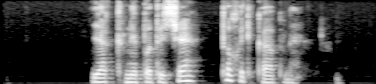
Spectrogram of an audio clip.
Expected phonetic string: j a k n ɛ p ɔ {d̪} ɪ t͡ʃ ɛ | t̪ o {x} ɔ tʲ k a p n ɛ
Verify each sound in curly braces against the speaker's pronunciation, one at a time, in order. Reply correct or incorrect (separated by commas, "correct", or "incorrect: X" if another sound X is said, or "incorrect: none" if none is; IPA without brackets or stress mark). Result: incorrect: t̪, correct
